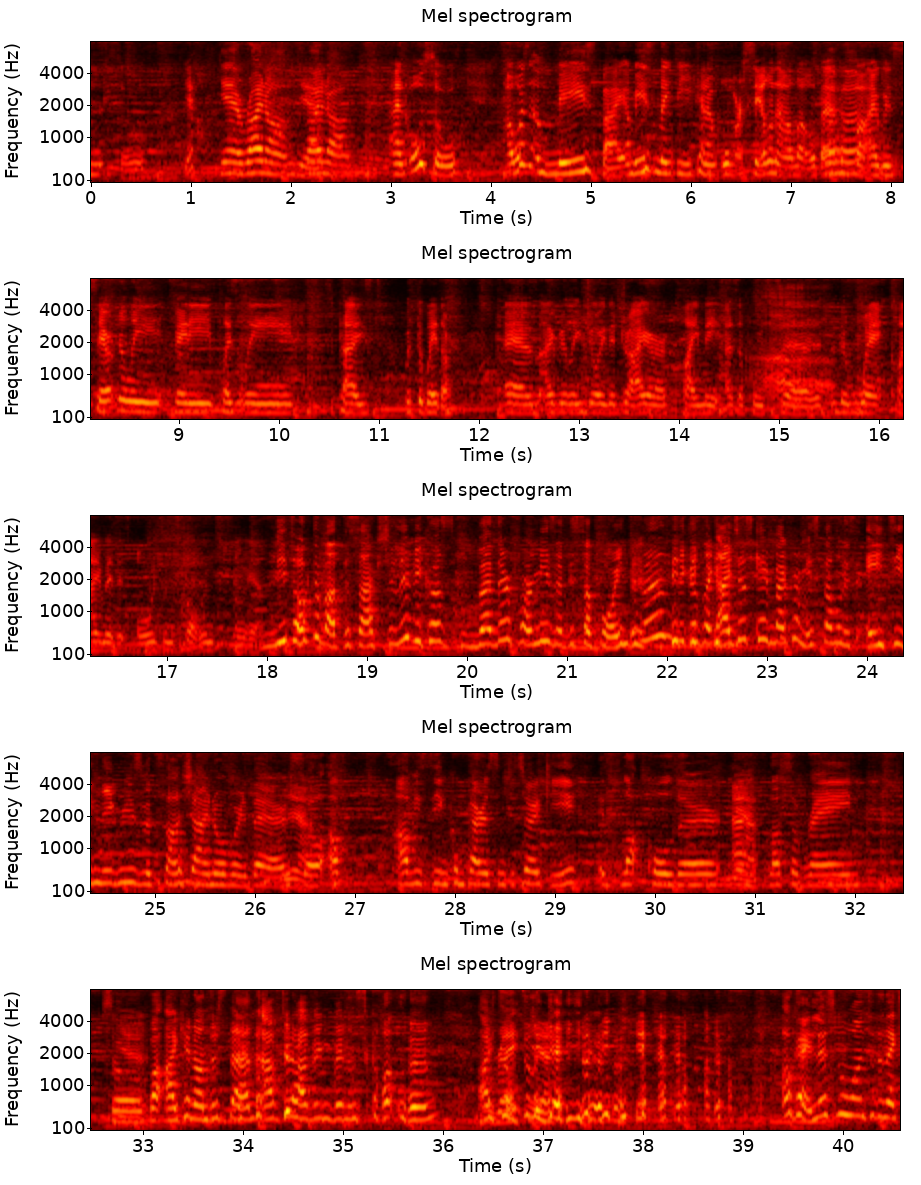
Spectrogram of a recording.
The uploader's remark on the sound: We recorded this episode on 17 February 2024, at Paradis du Fruit. We recorded this episode on 17 February 2024, at Paradis du Fruit.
